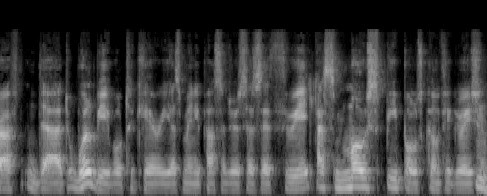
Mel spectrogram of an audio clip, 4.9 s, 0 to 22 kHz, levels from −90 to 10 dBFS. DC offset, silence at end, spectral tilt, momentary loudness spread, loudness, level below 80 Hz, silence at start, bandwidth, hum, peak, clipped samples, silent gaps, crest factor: under 0.1%; 0 s; -3 dB/octave; 10 LU; -23 LUFS; -68 dBFS; 0 s; 12.5 kHz; none; -6 dBFS; under 0.1%; none; 18 dB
